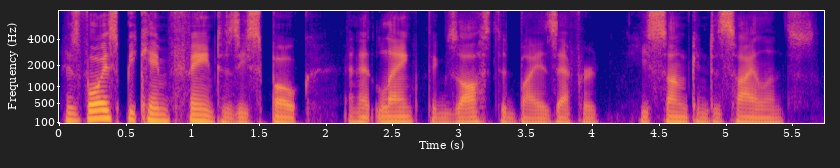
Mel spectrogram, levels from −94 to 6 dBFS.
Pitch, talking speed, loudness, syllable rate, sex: 100 Hz, 190 wpm, -21 LUFS, 5.5 syllables/s, male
